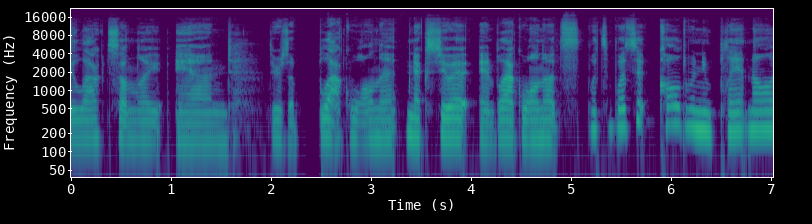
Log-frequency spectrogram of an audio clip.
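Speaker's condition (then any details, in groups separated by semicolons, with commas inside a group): No condition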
